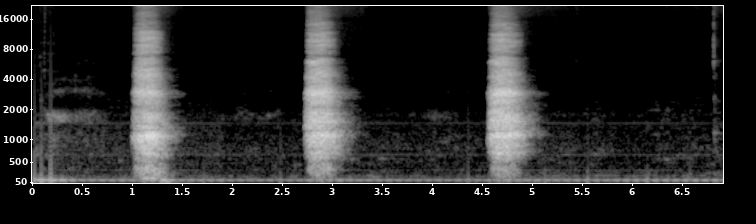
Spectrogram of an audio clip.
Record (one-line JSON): {"exhalation_length": "6.9 s", "exhalation_amplitude": 14234, "exhalation_signal_mean_std_ratio": 0.3, "survey_phase": "alpha (2021-03-01 to 2021-08-12)", "age": "65+", "gender": "Female", "wearing_mask": "No", "symptom_none": true, "smoker_status": "Never smoked", "respiratory_condition_asthma": false, "respiratory_condition_other": false, "recruitment_source": "REACT", "submission_delay": "2 days", "covid_test_result": "Negative", "covid_test_method": "RT-qPCR"}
